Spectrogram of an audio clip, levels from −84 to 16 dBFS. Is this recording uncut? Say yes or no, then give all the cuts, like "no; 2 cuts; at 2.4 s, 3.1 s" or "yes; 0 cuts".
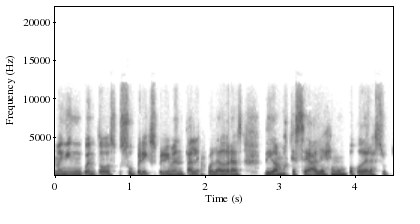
no; 2 cuts; at 1.9 s, 2.7 s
